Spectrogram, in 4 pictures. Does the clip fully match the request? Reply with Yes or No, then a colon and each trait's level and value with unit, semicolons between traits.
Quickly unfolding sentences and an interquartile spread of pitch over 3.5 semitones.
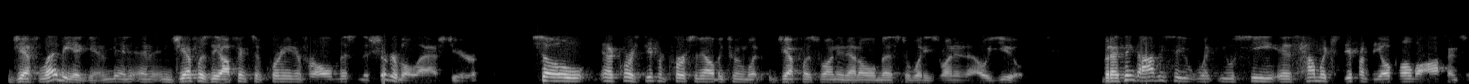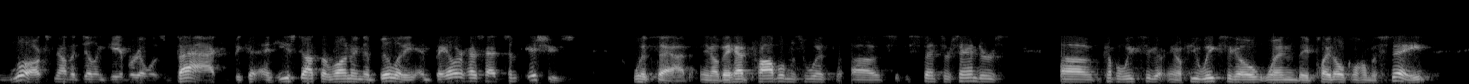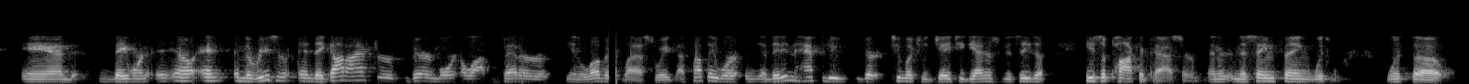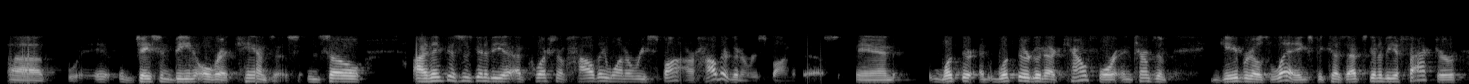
Yes: fast, 210 wpm; average, 4.6 semitones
